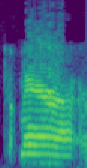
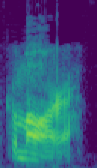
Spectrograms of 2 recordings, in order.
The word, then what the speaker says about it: Kamara: Is Alvin's name pronounced Kamara or Kamara? – Both. – You say Kamara, I say Kamara. – Both.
